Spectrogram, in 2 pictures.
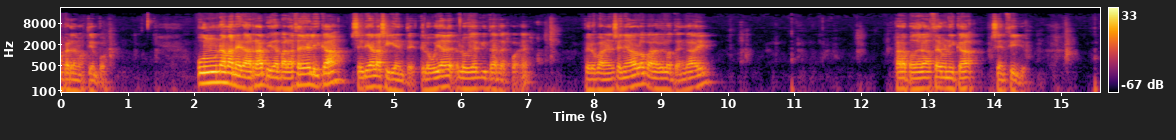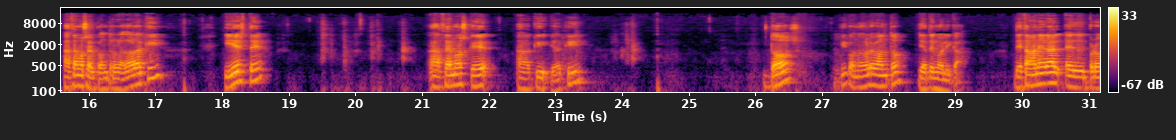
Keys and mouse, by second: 3.5 Tab, 4.2 right click, 4.9 right click, 5.1 right click, 5.5 right click, 6.0-8.1 ctrl+shift+middle drag, 7.1 e, 8.1 click, 8.3 right click, 10.1 alt+p, 11.4 right click, 12.4 shift+n, 13.7-15.6 shift+middle drag, 14.9 ctrl+alt+s, 15.6 click, 15.8 right click, 16.6 g, 17.5 click, 17.7 right click, 19.3 shift+right click, 19.6 Tab, 20.1-22.2 ctrl+shift+middle drag, 22.2 right click, 22.7 shift+right click, 23.9 ctrl+shift+c, 25.3-27.3 right drag, 27.9 g, 30.2 right click, 30.7 ctrl+middle click.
